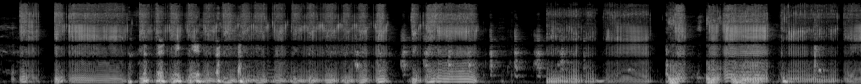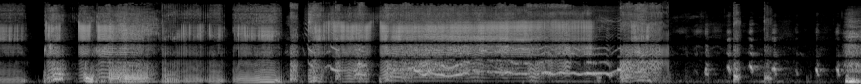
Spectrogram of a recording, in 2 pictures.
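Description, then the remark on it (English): Someone buzzes their lips to imitate a brassy movie fanfare, the raspy tones rising and falling for several seconds while others laugh loudly nearby. “It'd probably be easier to fart the 20th Century Fox theme.”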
